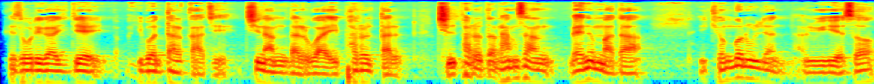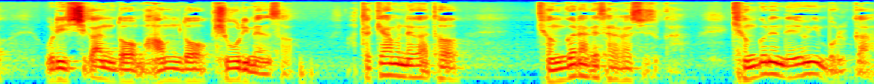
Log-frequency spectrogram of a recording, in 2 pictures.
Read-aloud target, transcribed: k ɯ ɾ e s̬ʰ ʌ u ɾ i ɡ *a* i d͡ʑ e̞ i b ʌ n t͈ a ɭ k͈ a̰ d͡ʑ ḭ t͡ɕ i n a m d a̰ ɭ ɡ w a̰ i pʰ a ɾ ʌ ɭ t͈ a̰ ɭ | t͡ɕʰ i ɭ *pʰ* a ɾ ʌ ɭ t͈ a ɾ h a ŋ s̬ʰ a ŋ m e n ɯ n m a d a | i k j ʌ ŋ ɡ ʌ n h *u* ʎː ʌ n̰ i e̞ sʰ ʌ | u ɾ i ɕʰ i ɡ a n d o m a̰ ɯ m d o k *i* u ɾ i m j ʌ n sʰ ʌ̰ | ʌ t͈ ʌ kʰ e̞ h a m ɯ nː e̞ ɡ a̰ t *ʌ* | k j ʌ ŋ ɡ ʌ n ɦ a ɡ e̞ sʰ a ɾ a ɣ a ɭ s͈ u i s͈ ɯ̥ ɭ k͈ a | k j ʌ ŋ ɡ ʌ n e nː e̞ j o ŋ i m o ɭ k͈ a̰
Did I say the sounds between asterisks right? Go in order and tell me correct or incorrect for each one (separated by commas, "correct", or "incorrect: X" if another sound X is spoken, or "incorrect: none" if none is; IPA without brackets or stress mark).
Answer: correct, correct, correct, correct, correct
